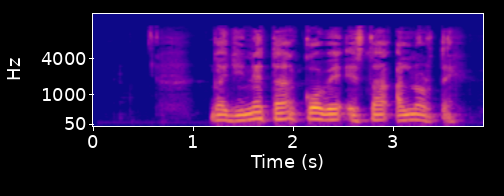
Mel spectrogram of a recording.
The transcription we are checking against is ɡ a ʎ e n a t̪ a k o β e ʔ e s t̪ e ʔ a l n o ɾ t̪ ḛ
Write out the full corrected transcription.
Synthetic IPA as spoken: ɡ a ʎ i n e t̪ a k o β e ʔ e s t̪ a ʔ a l n o ɾ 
